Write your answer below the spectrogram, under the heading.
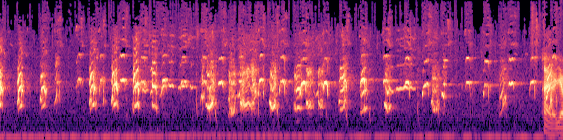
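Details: Several podencos hunting in bramble thickets in Campo Arañuelo give high, excited yelping barks in rapid, overlapping bursts with a low rumble beneath.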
